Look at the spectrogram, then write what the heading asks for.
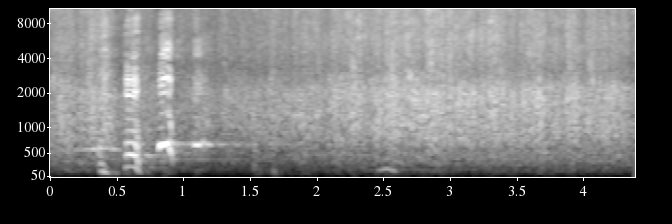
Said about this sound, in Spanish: En pocas palabras, den un aplauso fuerte al Señor.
